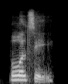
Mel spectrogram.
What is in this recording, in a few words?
"palsy", Indian; Dictionary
